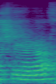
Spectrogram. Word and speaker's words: Shanna: A lot of people mispronounce my name, and that's okay. But I'm Shanna from Louisiana, if that helps.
